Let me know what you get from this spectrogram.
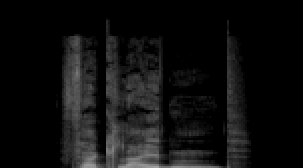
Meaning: present participle of verkleiden
- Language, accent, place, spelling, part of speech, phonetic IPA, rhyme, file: German, Germany, Berlin, verkleidend, verb, [fɛɐ̯ˈklaɪ̯dn̩t], -aɪ̯dn̩t, De-verkleidend.ogg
